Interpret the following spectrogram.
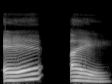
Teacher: और हाँ, कुछ स्वर ऐसे हैं जो 2 स्थानों के मेल से बनते हैं, जैसे ए और ए। ये कंठ और तालु दोनों की मदद से बोले जाते हैं।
